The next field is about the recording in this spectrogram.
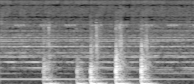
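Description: Five firm knocks on a wooden door in a quick, uneven rat-a-tat-tat rhythm, solid, over a faint steady hum with no voices.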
